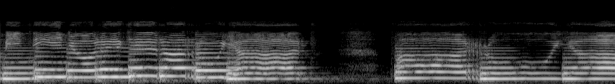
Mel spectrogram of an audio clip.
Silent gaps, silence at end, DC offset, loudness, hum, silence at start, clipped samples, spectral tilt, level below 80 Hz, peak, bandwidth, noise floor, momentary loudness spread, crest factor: none; 0 s; under 0.1%; -16 LUFS; none; 0 s; under 0.1%; -5.5 dB/octave; -60 dBFS; -2 dBFS; 7.8 kHz; -48 dBFS; 8 LU; 14 dB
